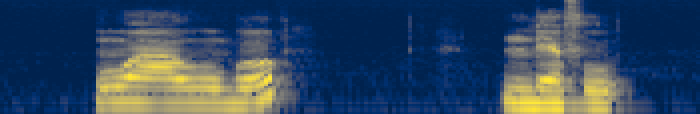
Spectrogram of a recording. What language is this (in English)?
Bagirmi Fulfulde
